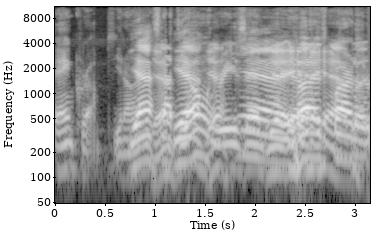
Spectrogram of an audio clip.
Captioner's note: group chattering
